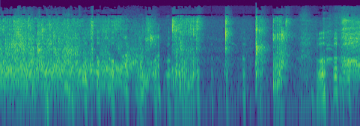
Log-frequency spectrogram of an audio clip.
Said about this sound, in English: None of you motherfuckers can brick ass like this. I'm farting on you haters.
